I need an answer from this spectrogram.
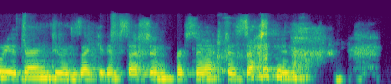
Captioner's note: laughter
